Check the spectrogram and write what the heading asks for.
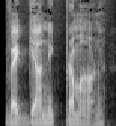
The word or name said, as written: प्रमाण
